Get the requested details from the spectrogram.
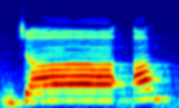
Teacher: اب جو جیم کے اوپر ہے یہ مد منفصل جائز ہے، اس کو ہم 3 الف کی مقدار لمبا کریں گے۔ جیم زبر الف مد جا، حمزہ زبر آ، جا آ۔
